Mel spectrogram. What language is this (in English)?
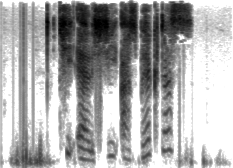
Esperanto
